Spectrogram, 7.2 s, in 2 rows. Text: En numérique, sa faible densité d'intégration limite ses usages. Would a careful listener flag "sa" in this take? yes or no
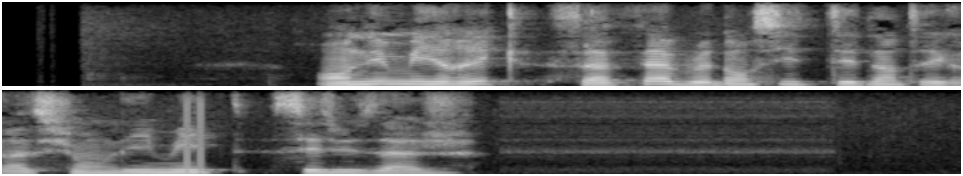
no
